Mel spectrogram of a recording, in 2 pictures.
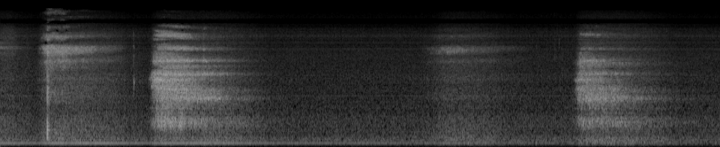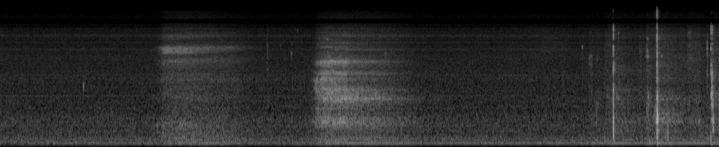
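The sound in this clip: Ujjayi breathing during a guided meditation: slow, soft, hushed breaths, each a gentle rasping rush, spaced several seconds apart with quiet gaps between. A low steady hum runs underneath, and a couple of faint clicks come near the end.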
